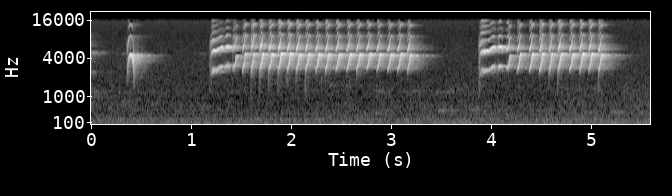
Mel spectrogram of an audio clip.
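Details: Cucak cungkok song, a clear master recording: a short sharp high note, then two long rapid high-pitched trills, the first about two seconds long and the second about one second, in a quiet background.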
